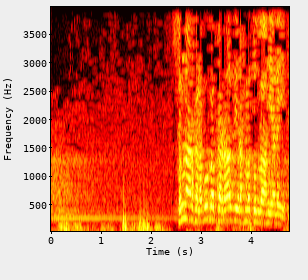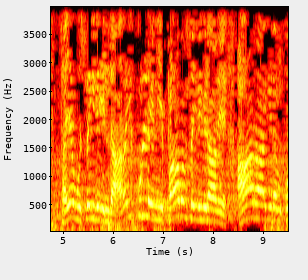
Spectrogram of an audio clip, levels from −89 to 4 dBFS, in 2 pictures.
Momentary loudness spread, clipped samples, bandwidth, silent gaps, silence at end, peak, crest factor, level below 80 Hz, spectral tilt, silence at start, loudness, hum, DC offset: 16 LU; 0.5%; 4 kHz; none; 0 s; 0 dBFS; 12 dB; -32 dBFS; -9 dB/octave; 0 s; -11 LUFS; none; under 0.1%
